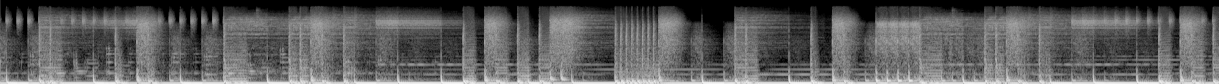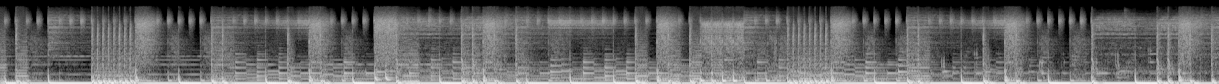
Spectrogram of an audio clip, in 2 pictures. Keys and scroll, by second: 1.0 super+d, 1.0 super+-, 7.0 super+z, 10.0 super+-, 13.0 super+z, 14.8 super+z, 15.8 super++.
